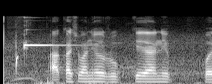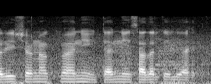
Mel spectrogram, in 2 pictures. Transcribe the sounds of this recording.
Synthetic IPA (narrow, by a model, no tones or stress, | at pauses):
a̰kaɕʋaniʋəɾɾupkeaɽ̃i | pəɾiʂənəkaniːt̪janːiːsad̪ʱəlkeliːaɦet̪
